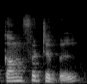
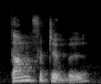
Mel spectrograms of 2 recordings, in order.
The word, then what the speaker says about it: comfortable: business people are more comfortable staying in luxury hotels. Now, the word comfortable is pronounced incorrect. Therefore, the correct pronunciation is comfortable.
